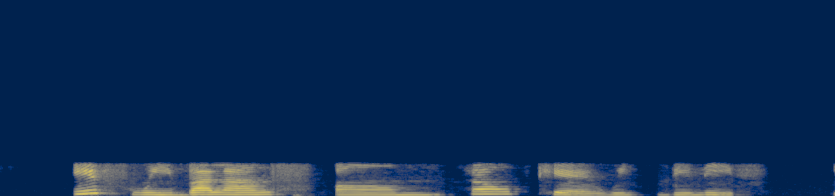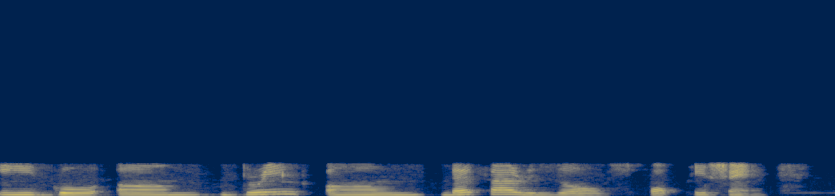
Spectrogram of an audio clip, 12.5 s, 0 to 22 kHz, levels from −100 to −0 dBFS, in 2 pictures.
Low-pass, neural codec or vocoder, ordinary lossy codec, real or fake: 3.6 kHz; none; none; real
